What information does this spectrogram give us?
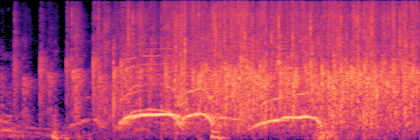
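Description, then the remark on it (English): An audience bursts into sustained applause, many hands clapping in a dense, loud wash that swells after a second and holds steady, with a few voices whooping above it. “Now is the point at which you clap excitedly.”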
